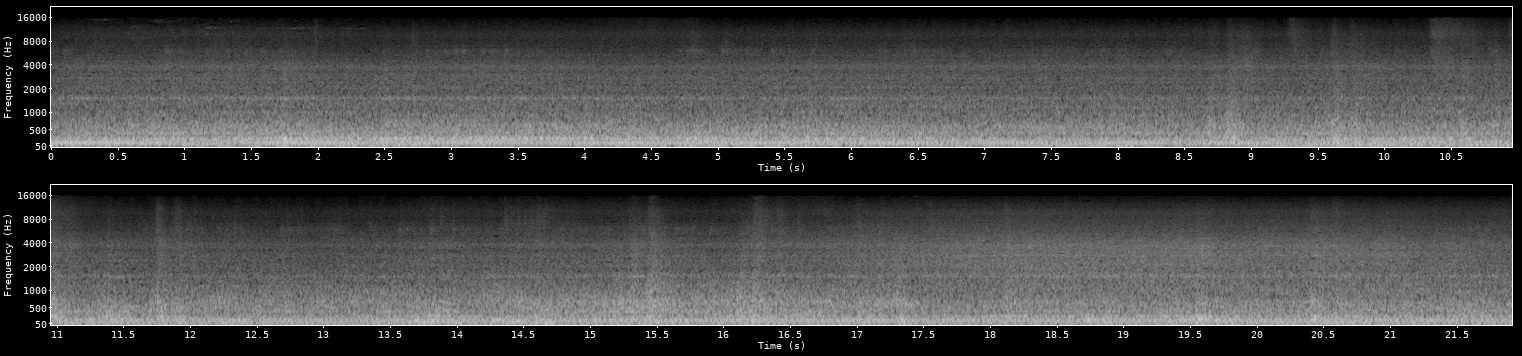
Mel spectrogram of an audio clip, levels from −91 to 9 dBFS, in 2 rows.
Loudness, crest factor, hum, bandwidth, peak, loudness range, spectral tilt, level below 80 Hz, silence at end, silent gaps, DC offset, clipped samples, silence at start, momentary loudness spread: -22 LUFS; 16 dB; none; 13 kHz; -4 dBFS; 3 LU; -7.5 dB/octave; -30 dBFS; 0 s; none; under 0.1%; under 0.1%; 0 s; 4 LU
